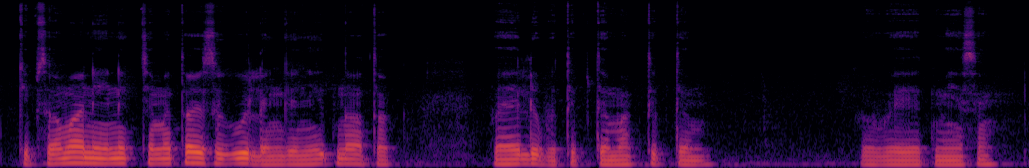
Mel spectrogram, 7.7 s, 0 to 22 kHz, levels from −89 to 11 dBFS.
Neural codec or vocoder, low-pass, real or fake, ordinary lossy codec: none; none; real; none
